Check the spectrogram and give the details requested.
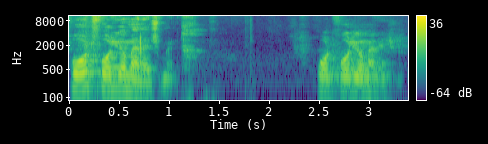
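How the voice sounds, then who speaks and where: A man's voice: a little high, animated, fairly quick, warm tone. A man teaching a classroom lecture, repeating his points and mixing English terms into his talk.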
